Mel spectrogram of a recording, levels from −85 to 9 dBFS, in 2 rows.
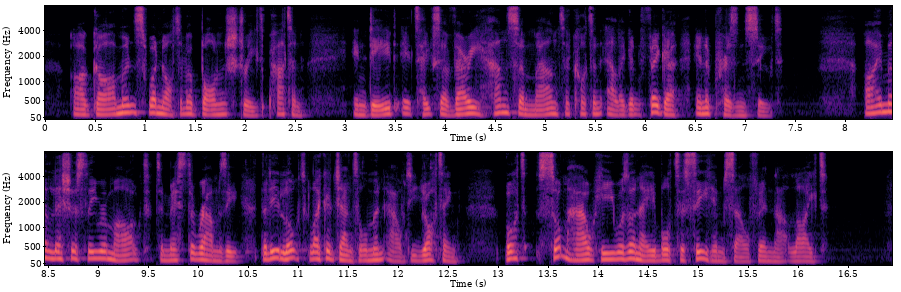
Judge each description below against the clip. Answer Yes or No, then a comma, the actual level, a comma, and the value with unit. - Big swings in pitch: No, average, 4.6 semitones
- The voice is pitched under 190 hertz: Yes, medium, 140 Hz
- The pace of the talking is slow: No, average, 180 wpm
